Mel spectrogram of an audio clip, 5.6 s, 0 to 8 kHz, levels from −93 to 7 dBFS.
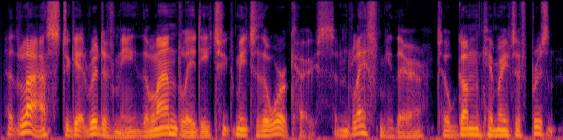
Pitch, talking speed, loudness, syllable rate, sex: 110 Hz, 255 wpm, -19 LUFS, 5.6 syllables/s, male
